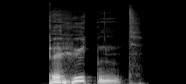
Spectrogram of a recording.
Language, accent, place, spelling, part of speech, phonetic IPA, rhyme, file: German, Germany, Berlin, behütend, verb, [bəˈhyːtn̩t], -yːtn̩t, De-behütend.ogg
- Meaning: present participle of behüten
